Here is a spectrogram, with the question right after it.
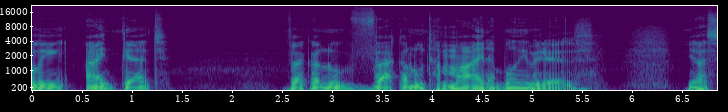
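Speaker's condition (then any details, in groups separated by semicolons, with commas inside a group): Cerebral palsy; wheelchair user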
